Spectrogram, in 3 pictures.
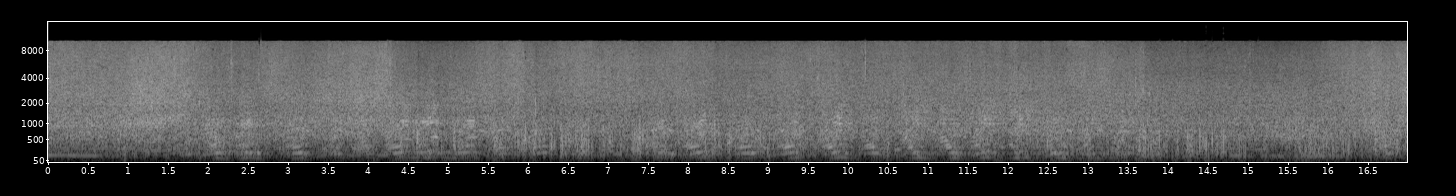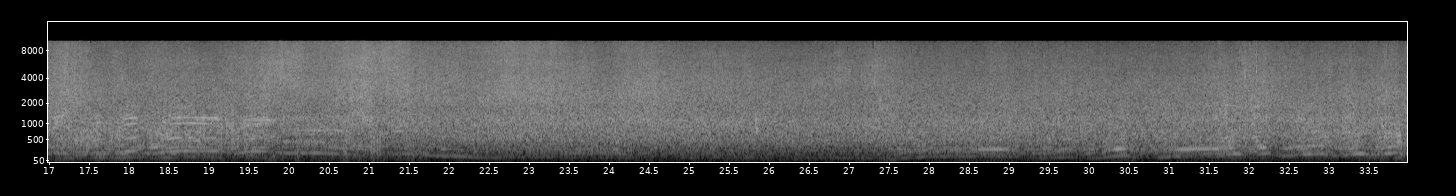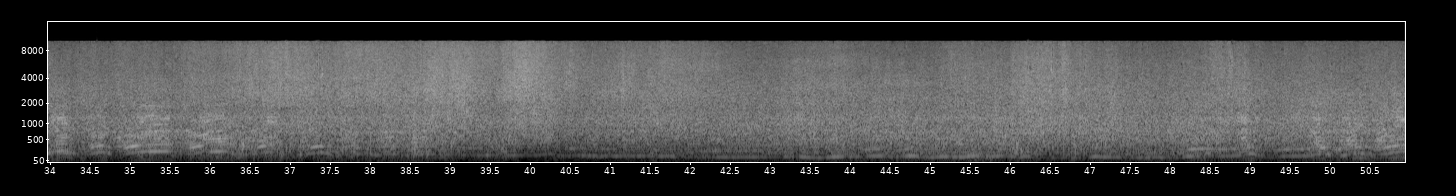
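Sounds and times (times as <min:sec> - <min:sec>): wind on microphone: 0:00.0 - 0:24.6
outboard motor running: 0:00.0 - 0:24.7, 0:26.9 - 0:50.9
river rapids rushing and splashing: 0:00.0 - 0:50.9.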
